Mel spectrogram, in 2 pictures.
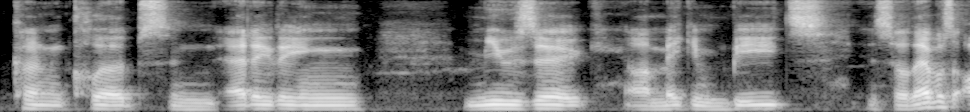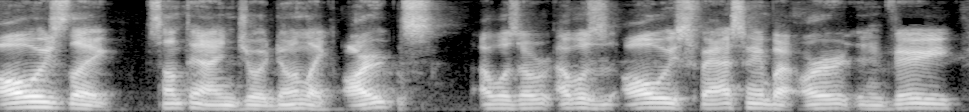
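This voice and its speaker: A man from Wisconsin talks in an easygoing, casual way as a guest on a livestream. He is a husband and father. His voice sits at an ordinary pitch. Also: steady tone, moderate pace. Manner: easygoing, laughs often, says dude. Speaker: guest content creator.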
